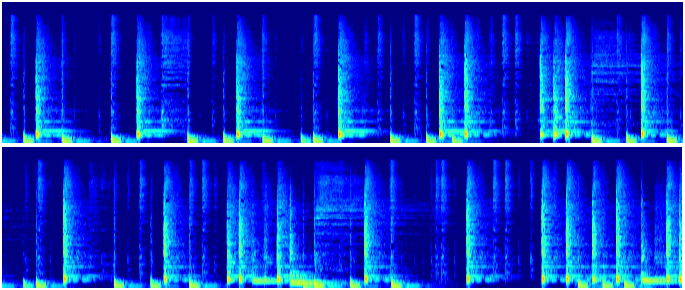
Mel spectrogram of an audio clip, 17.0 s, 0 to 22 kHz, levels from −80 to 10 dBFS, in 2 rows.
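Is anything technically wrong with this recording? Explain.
Yes. Throughout, the sound likely carries HE-AAC compression: the treble is rebuilt from copied lower bands, giving gritty, metallic highs with nothing above 15.5 kHz, consistent with a very low bitrate.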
